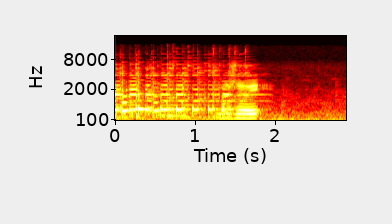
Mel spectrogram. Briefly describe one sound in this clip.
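A small stringed instrument is plucked in a quick melody.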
